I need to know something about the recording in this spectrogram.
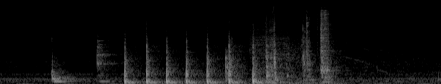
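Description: Rapid knocking on a front door: a single knock, then a quick run of about a dozen sharp knocks at roughly five a second that stops short about three seconds in.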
